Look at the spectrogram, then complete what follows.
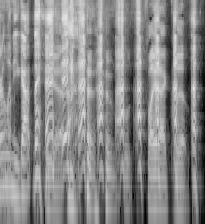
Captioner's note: laughs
